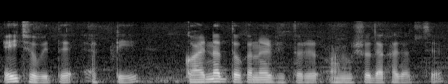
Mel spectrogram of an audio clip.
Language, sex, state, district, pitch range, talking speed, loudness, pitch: Bengali, male, West Bengal, Alipurduar, 95-120 Hz, 120 wpm, -20 LUFS, 105 Hz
